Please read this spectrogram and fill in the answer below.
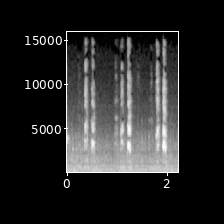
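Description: Faint scratch of a marker tip on sketchbook paper in a few short strokes, drawing small triangles.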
